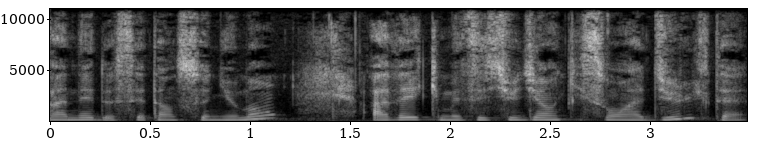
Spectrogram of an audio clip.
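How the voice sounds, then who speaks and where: A woman with a Russian accent at a fairly low pitch, with a fairly slow pace and fairly even intonation. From Russia, Voronezh. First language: Russian (speaking French). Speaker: association president and Russian teacher. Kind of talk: radio interview. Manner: hesitant, many fillers.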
